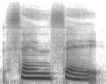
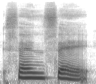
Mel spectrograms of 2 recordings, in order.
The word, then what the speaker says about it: Sensei: And then Sensei with the A flowing gently, almost like a long A. So you can repeat again after me. Hayashi Sensei. Hayashi Sensei.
